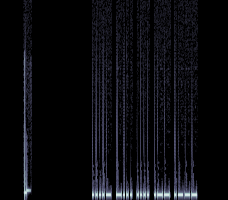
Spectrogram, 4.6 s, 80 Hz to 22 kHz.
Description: Morse code, heard as a keyed tone, about 36 wpm, 700 Hz. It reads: 4BHWJ
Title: Five Challenging Letter-Number Combinations 35wpm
